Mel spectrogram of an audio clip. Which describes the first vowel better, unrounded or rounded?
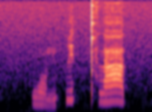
rounded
